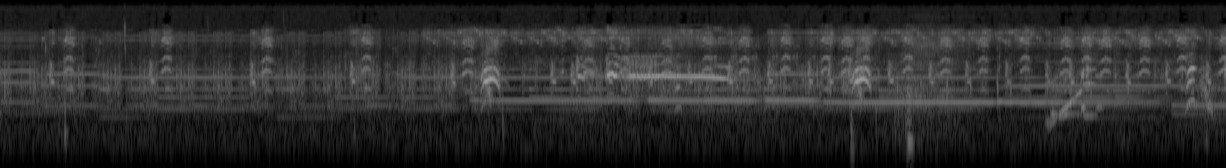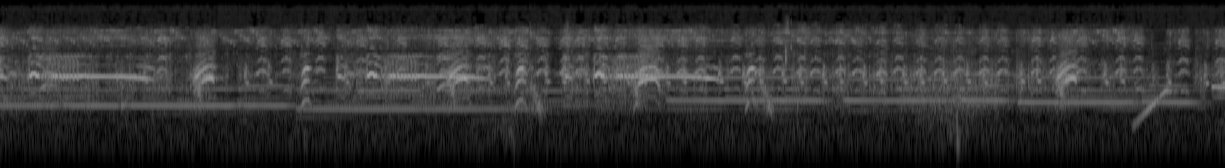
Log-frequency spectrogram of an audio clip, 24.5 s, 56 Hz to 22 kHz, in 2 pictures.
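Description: Cuckoo chickens cluck and squawk in Zelda: Ocarina of Time 3D, with repeated honking, goose-like calls sounding over steady game music and ambience throughout.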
